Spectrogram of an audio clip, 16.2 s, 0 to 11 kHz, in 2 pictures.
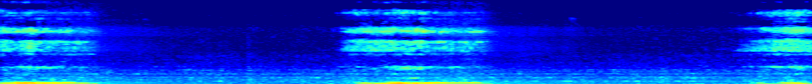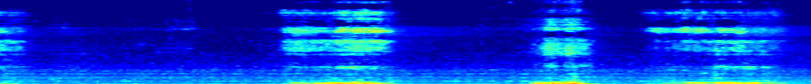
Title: That awful, Dreaded sound of Sleep Apnea (Tape 1)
